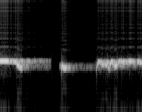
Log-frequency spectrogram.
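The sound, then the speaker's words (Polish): An owl, one of many roosting on a willow tree at a school, hoots in three drawn-out, tonal calls separated by short pauses, the last one long and wavering. The calls are clear, with no talking and a quiet background. “Sów na naszej wierzbie jest tak dużo, że niedługo to każdy uczeń będzie miał swoją sowę, jak w Hogwarcie.”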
